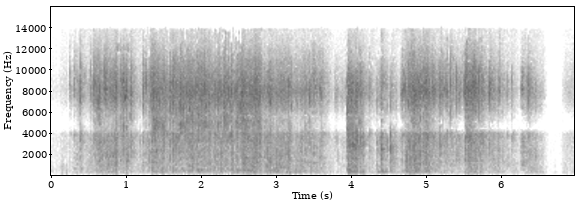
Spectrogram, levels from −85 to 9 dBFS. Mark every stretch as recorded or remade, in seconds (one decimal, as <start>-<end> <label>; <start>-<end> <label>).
0.0-0.8 recorded; 0.8-1.3 remade; 1.3-2.5 recorded; 2.5-7.0 remade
